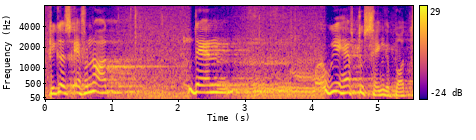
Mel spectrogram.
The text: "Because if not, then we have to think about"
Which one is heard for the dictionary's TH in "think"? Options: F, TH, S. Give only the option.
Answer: S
